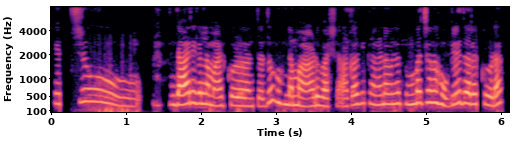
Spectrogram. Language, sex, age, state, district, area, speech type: Kannada, female, 18-30, Karnataka, Chikkamagaluru, rural, spontaneous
